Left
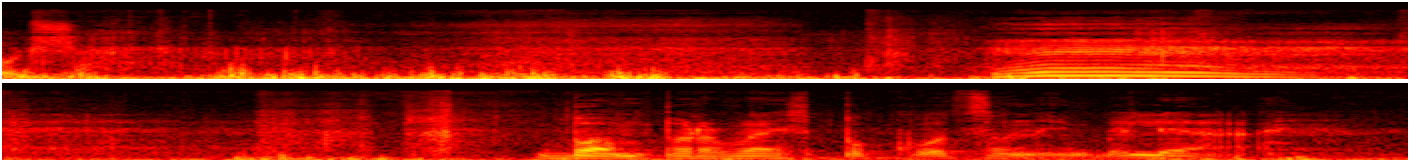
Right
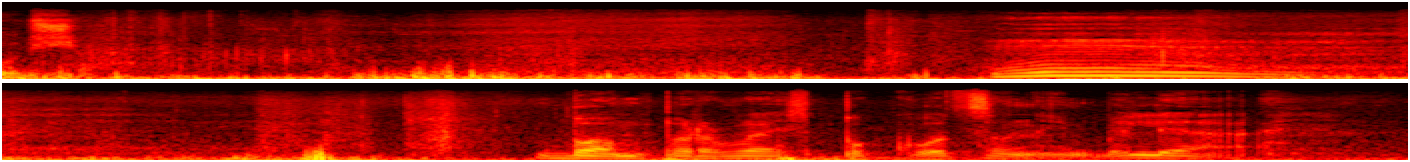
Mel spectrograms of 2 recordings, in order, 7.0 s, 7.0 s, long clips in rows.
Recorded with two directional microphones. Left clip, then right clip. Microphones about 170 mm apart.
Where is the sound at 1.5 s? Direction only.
25° right (ahead or behind).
